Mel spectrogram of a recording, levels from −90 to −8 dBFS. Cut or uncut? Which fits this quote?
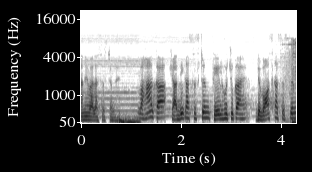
cut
